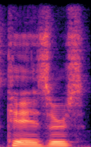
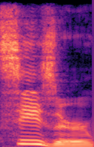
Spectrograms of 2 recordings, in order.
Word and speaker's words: Caesar: with the great Julius cers that's the correct pronunciation in the Latin not Caesar which is an Anglo corruption but CER from Once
